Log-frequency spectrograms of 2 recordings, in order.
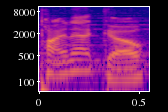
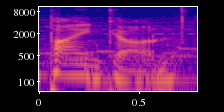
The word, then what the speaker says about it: Pineco: we'll give like a four pineco it's not pronounced pineco it's a pine cone it's pineco remember that uh it's a pine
